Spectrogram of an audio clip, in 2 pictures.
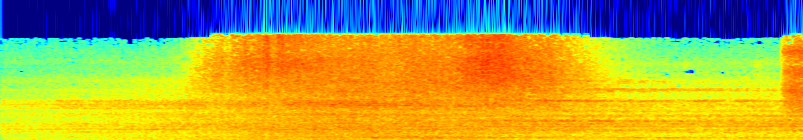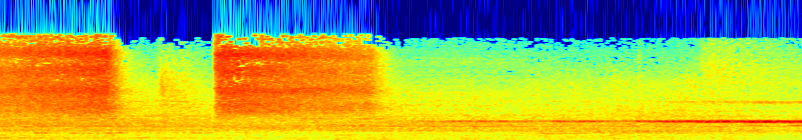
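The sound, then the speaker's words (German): Rumble of an ÖBB Nightjet night train travelling from Koblenz to Munich, a loud, continuous roar with squealing wheels and bursts of high hiss throughout. “Heute geht es mit dem Nightjet, das ist der Nachtreisezug der ÖBB, das ist die Österreichische Bahn, von Koblenz nach München.”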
